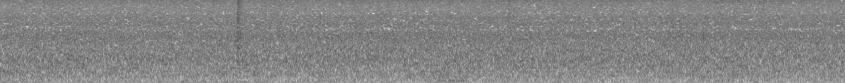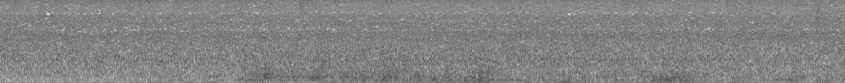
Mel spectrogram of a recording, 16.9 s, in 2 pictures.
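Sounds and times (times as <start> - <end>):
rain at home: 0.0 - 16.8.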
